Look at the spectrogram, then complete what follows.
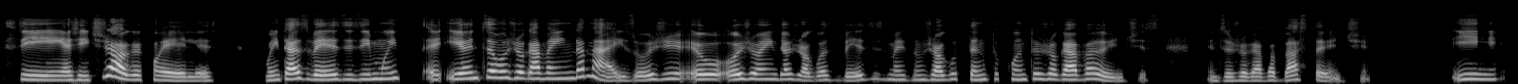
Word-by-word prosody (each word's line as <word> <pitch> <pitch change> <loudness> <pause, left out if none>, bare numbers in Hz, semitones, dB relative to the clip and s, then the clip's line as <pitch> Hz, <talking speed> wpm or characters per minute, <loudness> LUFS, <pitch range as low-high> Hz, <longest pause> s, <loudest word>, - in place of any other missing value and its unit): Sim, 205 -3 +1
a 200 - +3
gente 205 - -4
joga 265 - +6
com 215 - -4
eles, 175 -1 0 0.5
muitas 245 +6 +5
vezes 225 0 +2
e 235 0 -1
muito 255 +4 -1 0.2
eh, 285 -7 -1
e 255 0 +3
antes 285 +3 +1
eu 310 -1 +5
jogava 275 -2 +3
ainda 275 +6 -1
mais, 180 - -1
hoje 235 +7 -2
eu 235 -2 +3
hoje 245 +4 +2
eu - - +4
ainda 240 0 -2
jogo, 190 -3 -4
às 205 0 -4
vezes, 205 +6 -7
mas 215 -2 -7
não 215 +1 -8
jogo 215 +2 -2
tanto, 230 +3 -5
quanto 230 +1 -6
eu 250 - -1
jogava 230 0 +2
antes; 175 -9 -5 0.5
antes 170 0 -12
eu 175 - -3
jogava 180 +1 -3
bastante. 185 -1 -5 0.8
E 240 -2 -4
225 Hz, 150 wpm, -22 LUFS, 200-250 Hz, 0.8 s, joga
